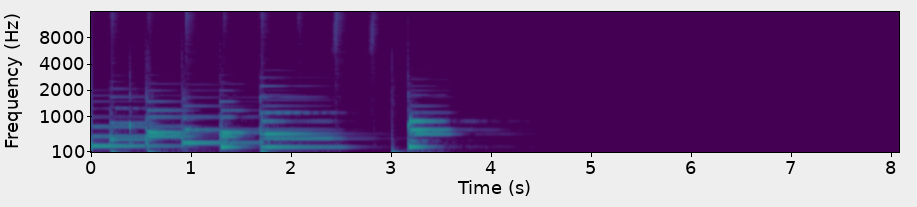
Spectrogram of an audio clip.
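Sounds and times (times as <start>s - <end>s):
calypso accompaniment: 0.0s - 3.7s.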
